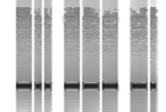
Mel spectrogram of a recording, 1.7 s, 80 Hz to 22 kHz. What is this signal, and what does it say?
Morse code, heard as a keyed tone, about 25 wpm, 1000 Hz. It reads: DON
